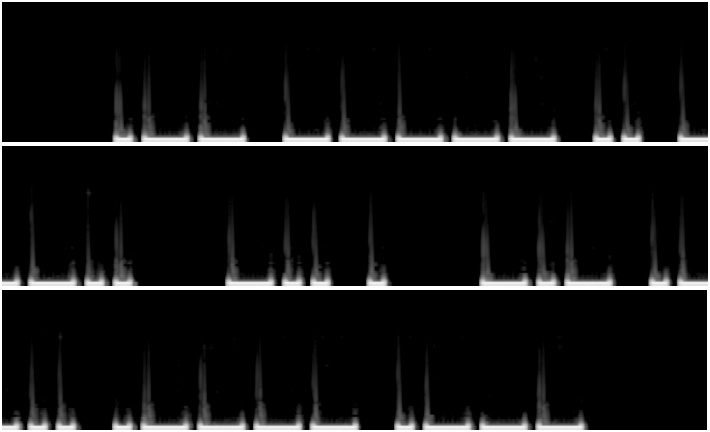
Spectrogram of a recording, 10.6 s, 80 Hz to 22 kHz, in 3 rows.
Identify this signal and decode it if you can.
Morse code, heard as a keyed tone, about 17 wpm, 700 Hz. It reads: W0IZ DE KL1J
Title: USA Callsign DE Callsign - 4 Characters - 17wpm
